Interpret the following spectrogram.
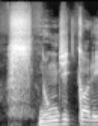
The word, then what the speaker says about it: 농지거리: 농짓거리 이렇게 쓰는 게 맞나요? 확인합시다. 농짓거리가 아니라 농지거리입니다. 발음은 우리 농짓거리 좀 하지 마라 이렇게 하잖아요. 근데 표기는 농지거리.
